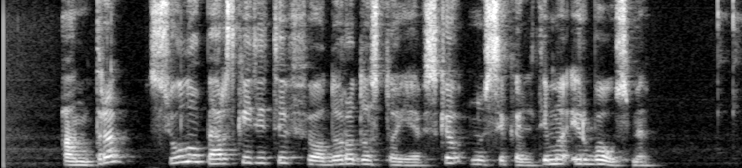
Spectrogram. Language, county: Lithuanian, Klaipėda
